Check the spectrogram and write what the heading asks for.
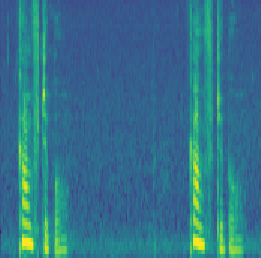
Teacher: When we say this word in British English, there are only 3 syllables.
